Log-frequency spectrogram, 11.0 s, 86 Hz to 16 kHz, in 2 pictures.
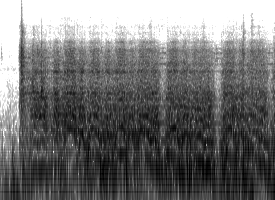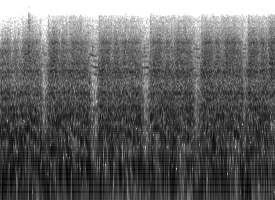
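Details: Truck started in spring (March, snow, cold) after sitting 9–10 months; starter wires possibly loose: steady starter churning over ten seconds with a regular chug, never catching; long crank, no start.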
